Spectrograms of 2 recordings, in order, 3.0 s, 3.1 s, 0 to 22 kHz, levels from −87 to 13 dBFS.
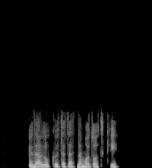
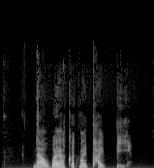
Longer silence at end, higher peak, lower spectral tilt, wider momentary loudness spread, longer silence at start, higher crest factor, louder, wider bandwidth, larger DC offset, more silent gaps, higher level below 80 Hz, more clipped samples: first, 0.7 s vs 0.5 s; second, -6 dBFS vs -2 dBFS; about the same, -6 dB/octave vs -6 dB/octave; second, 6 LU vs 15 LU; about the same, 0.6 s vs 0.65 s; second, 14 dB vs 20 dB; about the same, -20 LUFS vs -20 LUFS; second, 7.4 kHz vs 16 kHz; neither; neither; about the same, -58 dBFS vs -60 dBFS; neither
